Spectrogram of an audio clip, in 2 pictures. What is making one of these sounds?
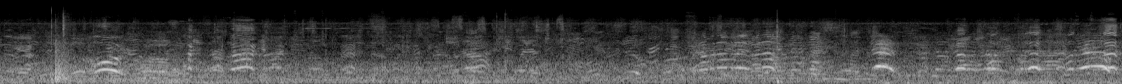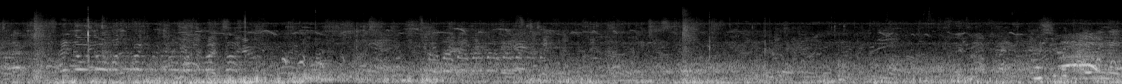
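Young men shout and call out across an open field.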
